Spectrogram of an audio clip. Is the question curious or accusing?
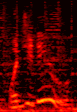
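curious. It is asked in a curious tone.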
